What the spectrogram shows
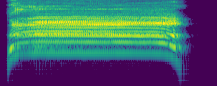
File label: scream; Highland Reels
